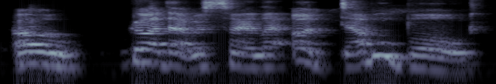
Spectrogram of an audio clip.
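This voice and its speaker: A woman chatting casually while playing a game, laid-back and drawn-out in her delivery. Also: medium pitch, expressive, fairly bright tone, a little hiss or hum, rough recording. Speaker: gamer. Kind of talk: casual gaming chat.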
